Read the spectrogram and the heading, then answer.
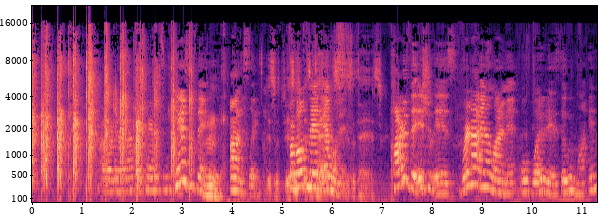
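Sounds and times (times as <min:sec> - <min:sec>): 
hands clapping: 0:00.0 - 0:03.3
speech: 0:01.6 - 0:11.2
faint voices murmuring: 0:04.6 - 0:07.0.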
